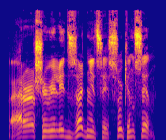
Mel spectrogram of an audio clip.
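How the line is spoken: Growled. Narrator (Russian): прорычал Маркос

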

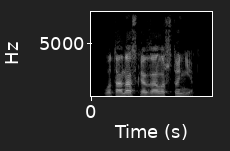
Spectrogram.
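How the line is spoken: Grumbling. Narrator (Russian): проворчал он

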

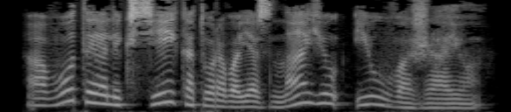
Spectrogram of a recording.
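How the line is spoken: Grumbling. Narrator (Russian): пробурчала я

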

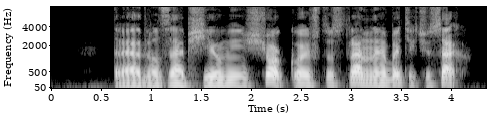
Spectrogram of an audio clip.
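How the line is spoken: Genial, good-natured tone. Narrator (Russian): продолжил лорд Кейтерхэм уже вполне благодушным тоном

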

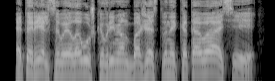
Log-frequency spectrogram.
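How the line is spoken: Shouting. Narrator (Russian): крикнул Мбенда

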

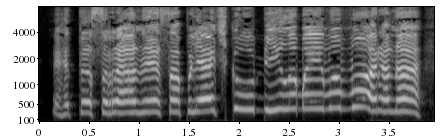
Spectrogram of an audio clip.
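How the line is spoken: Screaming. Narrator (Russian): орала она

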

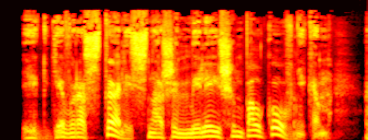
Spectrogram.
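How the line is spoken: Irritated question. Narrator (Russian): раздраженно спросил Фламбо

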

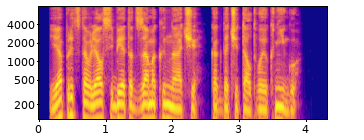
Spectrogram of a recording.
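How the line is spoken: Quiet. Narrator (Russian): тихо сказал он Финолио

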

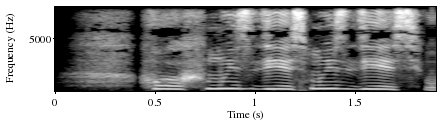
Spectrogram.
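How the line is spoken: Breathed out. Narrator (Russian): выдохнула Амена

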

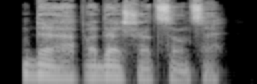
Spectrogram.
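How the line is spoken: Muttering. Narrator (Russian): пробормотал Ранд

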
